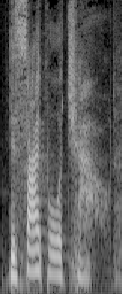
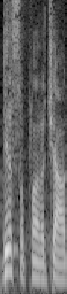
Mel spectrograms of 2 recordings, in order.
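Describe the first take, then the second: First: "disciple" said clearly as di-SCI-ple, no -line ending; careful "disciple" with the long i; disciple, not discipline. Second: "discipline" said fully as DIS-ci-pline with the -line ending; low correcting "discipline"; discipline, the corrected word. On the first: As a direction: lean on "disciple" so it isn't heard as discipline. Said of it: "we disciple them". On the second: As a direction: set "discipline" apart from disciple. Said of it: "no, not discipline a child". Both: Shown as a demonstration.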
